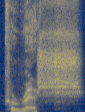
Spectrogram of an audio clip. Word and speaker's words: Koresh: He said, then you know how to pronounce my name. He said, it's like that last breath, the death knell. It's Koresh.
